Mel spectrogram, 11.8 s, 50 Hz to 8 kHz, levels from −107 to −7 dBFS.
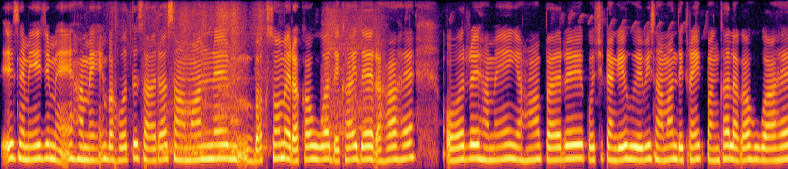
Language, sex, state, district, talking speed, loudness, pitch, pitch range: Hindi, female, Rajasthan, Churu, 160 wpm, -14 LUFS, 225 Hz, 215-235 Hz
